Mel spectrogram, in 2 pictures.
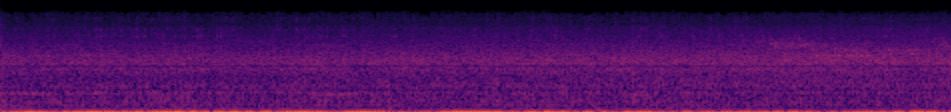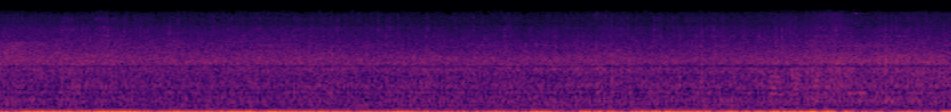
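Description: Wind buffets loudly against the microphone outdoors.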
